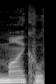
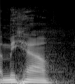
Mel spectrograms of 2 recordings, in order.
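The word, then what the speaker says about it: Michał: Because I'm very conscious I've been calling him Michael throughout the pod, which is incorrect.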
